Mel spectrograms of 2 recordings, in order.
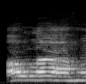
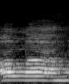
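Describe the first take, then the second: No difference in how they are said.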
